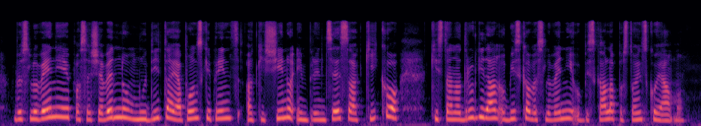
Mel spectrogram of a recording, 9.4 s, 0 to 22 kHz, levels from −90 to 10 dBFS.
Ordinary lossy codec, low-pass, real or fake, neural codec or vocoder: none; 10.8 kHz; fake; codec, 24 kHz, 3.1 kbps, DualCodec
